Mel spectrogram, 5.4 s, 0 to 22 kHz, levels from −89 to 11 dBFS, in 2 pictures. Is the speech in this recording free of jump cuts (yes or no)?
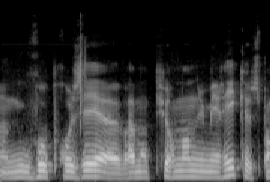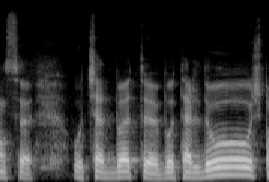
yes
